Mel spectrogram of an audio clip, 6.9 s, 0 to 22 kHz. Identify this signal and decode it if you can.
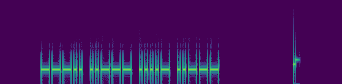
Morse code, heard as a keyed tone, about 22 wpm, 700 Hz. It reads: 8242
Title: Common Cut Numbers - 4-Digit 22wpm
